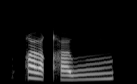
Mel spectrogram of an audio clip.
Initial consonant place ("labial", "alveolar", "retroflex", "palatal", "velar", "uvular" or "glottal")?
uvular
